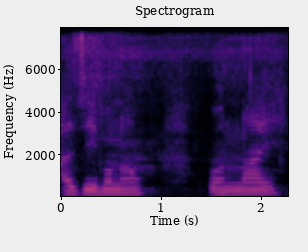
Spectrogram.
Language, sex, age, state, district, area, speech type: Assamese, female, 30-45, Assam, Darrang, rural, spontaneous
